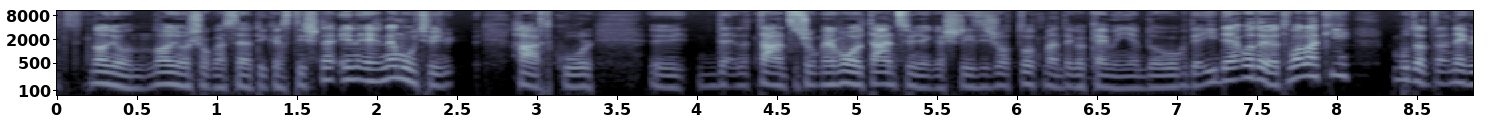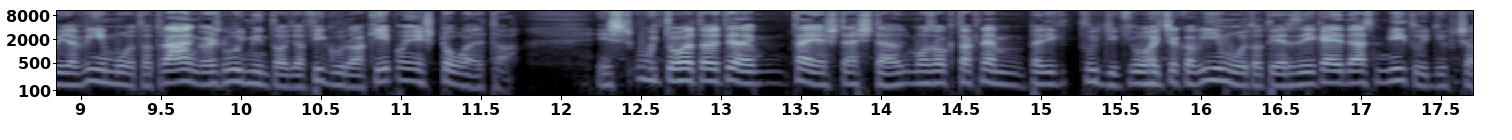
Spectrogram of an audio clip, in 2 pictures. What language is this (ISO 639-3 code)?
hun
